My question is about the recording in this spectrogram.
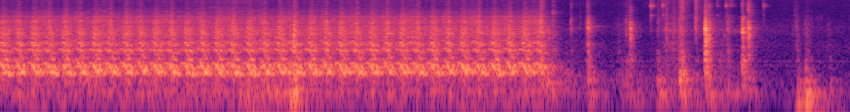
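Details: Renault Trafic van with new radiator, during road test restart: starter churns evenly about three turns a second for over five seconds without catching; recurring hard starting, owner suspects battery charge.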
